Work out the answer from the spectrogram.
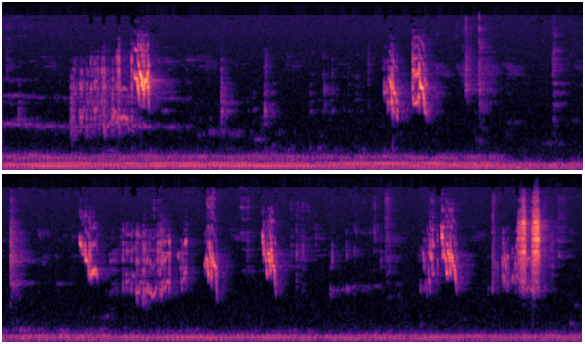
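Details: Happy pet budgerigar chirping: short, bright, scattered chirps and squeaky notes at irregular intervals over a steady low hum in the background.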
